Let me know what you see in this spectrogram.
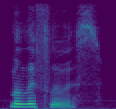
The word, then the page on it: mellifluous: American English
